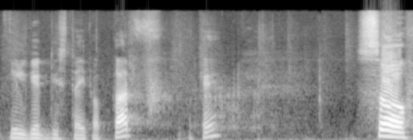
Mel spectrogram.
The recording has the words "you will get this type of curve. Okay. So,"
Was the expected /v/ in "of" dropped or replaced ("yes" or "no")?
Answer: yes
